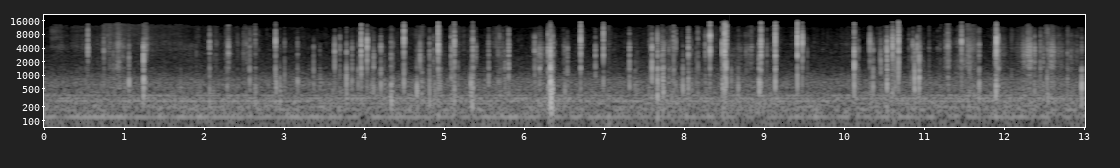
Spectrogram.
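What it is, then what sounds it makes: Plastic and cardboard paintbrush package. Long painted nails and fingertips press, scratch and crinkle the clear plastic sleeve of a flat paintbrush package, with brushes inside and a printed cardboard backing, lying on a table. Quiet, bright, dry clicks and crackles come in quick irregular bursts over a faint steady low hum, each snap dying away almost instantly.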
